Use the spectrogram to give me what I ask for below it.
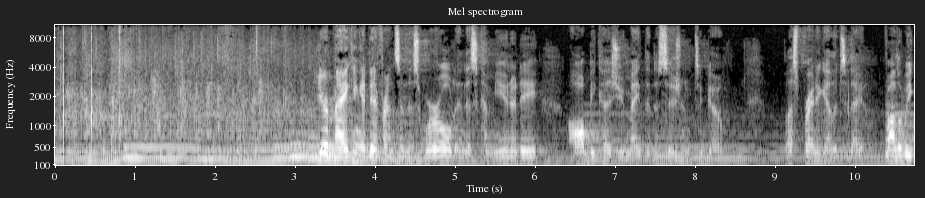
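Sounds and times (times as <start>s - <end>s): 
audience applause: 0.0s - 3.3s
speech: 3.3s - 10.7s.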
